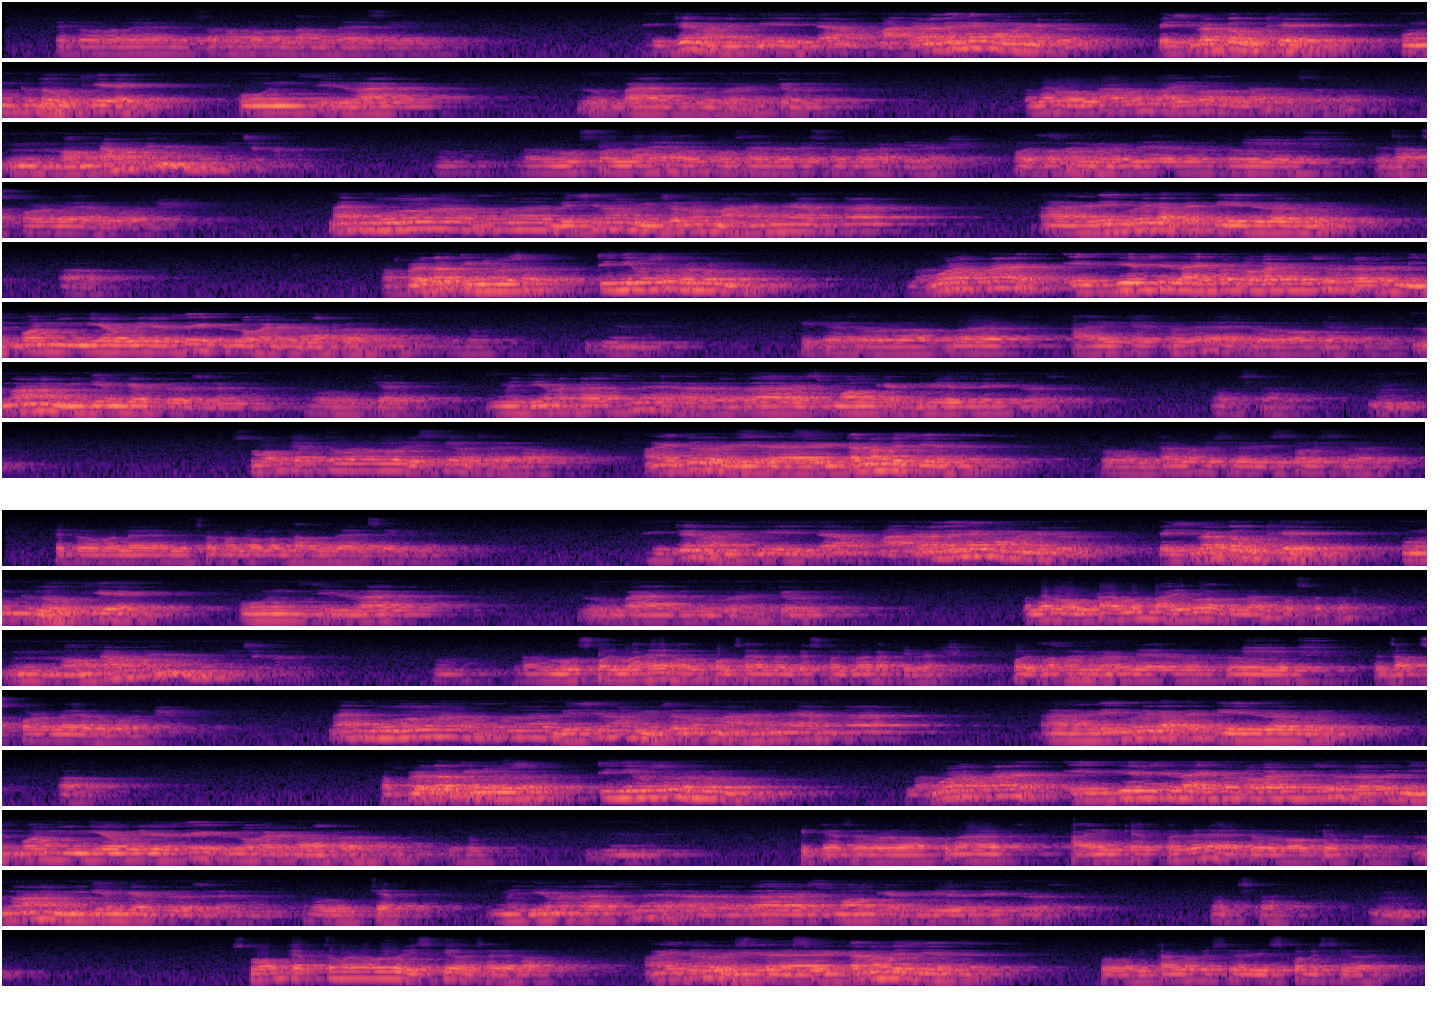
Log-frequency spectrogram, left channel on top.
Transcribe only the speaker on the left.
সেইটোয়ে মানে কি, এতিয়া মাজে- মাজেহে কমে সেইটো। বেছিভাগটো
উঠে। সোণটোতো
উঠিয়ে থাকে। সোণ,
চিলভাৰ, ৰূপা
যোনটো কয়, সেইটো।
উম লং টাৰ্মৰ কাৰনে হয়, মিউচুৱেল ফাণ্ডটো।
ছয়মাহ
নাই মোৰ আপোনাৰ বেছি নহয় মিউচুৱেল ফাণ্ড মাহে মাহে আপোনাৰ অ' হেৰি কৰি কাটে ত্ৰিশ হাজাৰ কৰি।
হৈ গ'ল
তিনিবছৰ।
তিনি বছৰ হৈ গ'ল মোৰ।
মোৰ আপোনাৰ এইচ ডি এফ চি লাইফত লগাই দিছো তাৰপিছত নিপন ইণ্ডিয়া বুলি আছে এইটোত লগাই থৈ
দিছিলো
আপোনাৰ।
উম।
নহয় নহয় মিডিয়াম কেবটো আছিলে মোৰ।
মিডিয়াম এটা আছিলে আৰু এটা স্মল কেপ বুলি আছিলে সেইটো আছে
উম,
অ' এইটো
ৰি
ৰিটাৰ্ণো বেছি আছে।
